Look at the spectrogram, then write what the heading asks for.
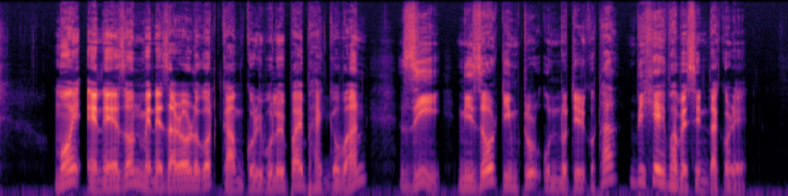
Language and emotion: Assamese, happy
